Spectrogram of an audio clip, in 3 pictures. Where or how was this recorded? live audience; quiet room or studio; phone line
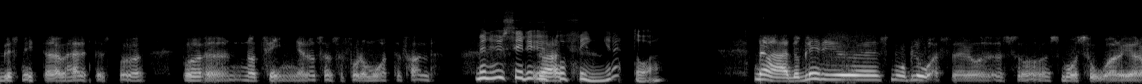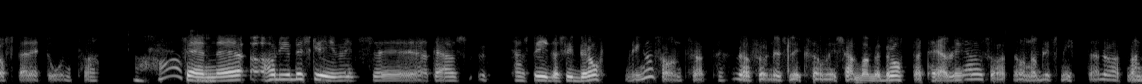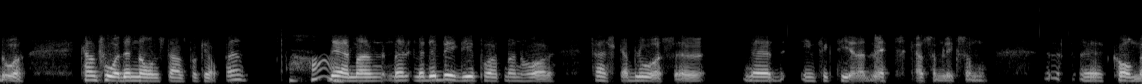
phone line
